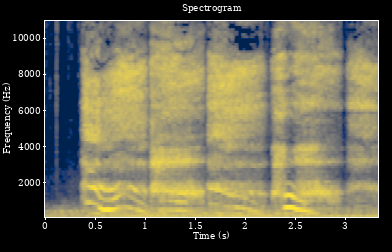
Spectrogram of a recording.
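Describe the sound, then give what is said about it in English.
A sharp, loud gasp for breath as someone bursts awake from sleep, drawn out over about three seconds alongside whistling, sweeping tonal sounds. “With every last bit of my being, I forced myself awake, bursting out from sleep, drawing my first breath as though it were my last.”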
